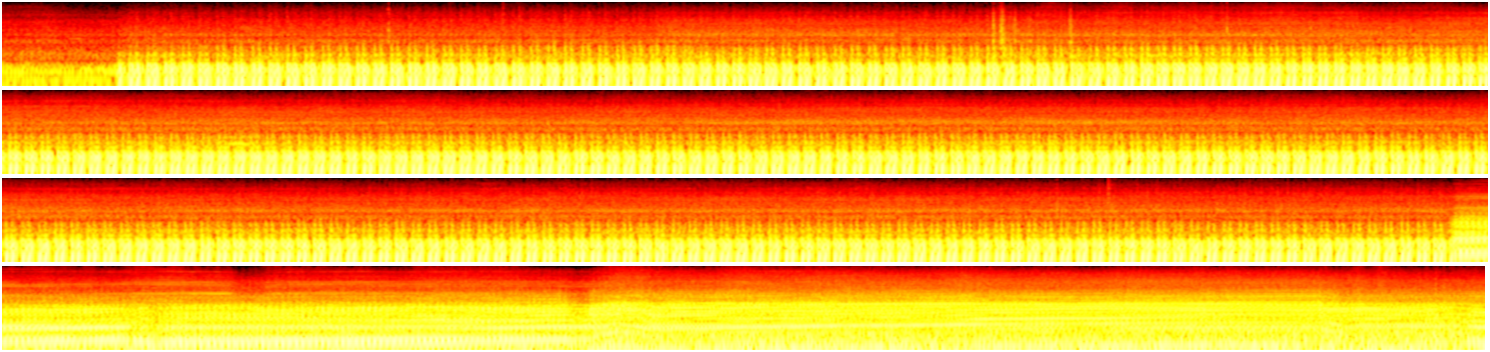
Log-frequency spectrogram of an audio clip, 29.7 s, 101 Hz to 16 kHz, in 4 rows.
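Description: Yamaha R7's parallel-twin engine running at a steady speed, then, about three-quarters of the way through, revving hard under acceleration, its pitch climbing and dropping back at each gear change.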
